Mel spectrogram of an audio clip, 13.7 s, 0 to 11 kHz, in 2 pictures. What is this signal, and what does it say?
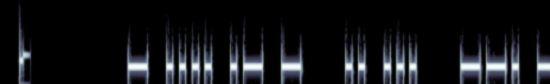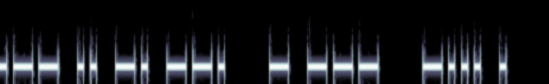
Morse code, heard as a keyed tone, about 15 wpm, 700 Hz. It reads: THAT IS GOING TO BE
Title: Sets of 5 Words Encore2 15wpm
